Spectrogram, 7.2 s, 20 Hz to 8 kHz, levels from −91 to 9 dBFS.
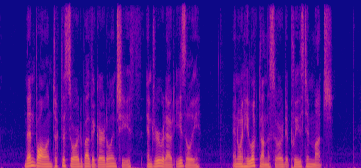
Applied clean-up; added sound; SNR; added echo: none; none; none; none.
